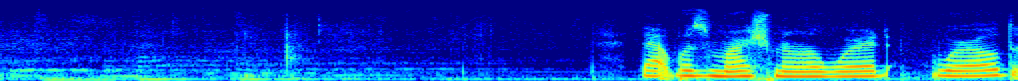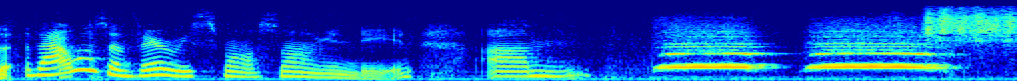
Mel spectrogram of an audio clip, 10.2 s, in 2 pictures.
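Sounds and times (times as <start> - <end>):
speech: 3.2 - 8.1
train whistle of arriving train: 8.4 - 9.9.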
